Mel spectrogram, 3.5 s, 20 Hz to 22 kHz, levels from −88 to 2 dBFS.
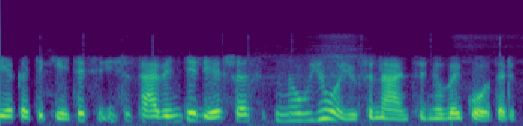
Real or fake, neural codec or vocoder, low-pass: real; none; 7.2 kHz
